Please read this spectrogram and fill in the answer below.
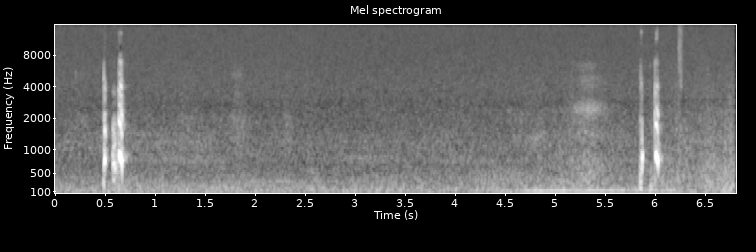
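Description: Two sharp hiccups, each a quick double catch, about five seconds apart, in a quiet room; ordinary hiccups.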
